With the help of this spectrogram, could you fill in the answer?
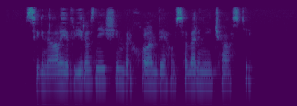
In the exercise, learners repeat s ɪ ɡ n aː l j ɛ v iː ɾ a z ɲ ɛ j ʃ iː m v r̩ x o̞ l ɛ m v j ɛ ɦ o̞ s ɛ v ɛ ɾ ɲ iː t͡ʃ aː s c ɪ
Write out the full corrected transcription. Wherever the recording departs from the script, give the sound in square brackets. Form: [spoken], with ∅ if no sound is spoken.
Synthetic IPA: s ɪ ɡ n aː l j ɛ v iː ɾ a z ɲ ɛ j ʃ iː m v r̩ x o̞ l ɛ m v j ɛ ɦ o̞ s ɛ v ɛ ɾ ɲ iː t͡ʃ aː s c ɪ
